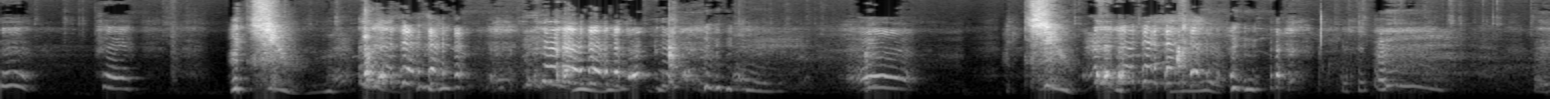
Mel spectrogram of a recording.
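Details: Young child sneezes twice, each sharp sneeze followed by giggling and laughter; the child started laughing on hearing the sneezing.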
